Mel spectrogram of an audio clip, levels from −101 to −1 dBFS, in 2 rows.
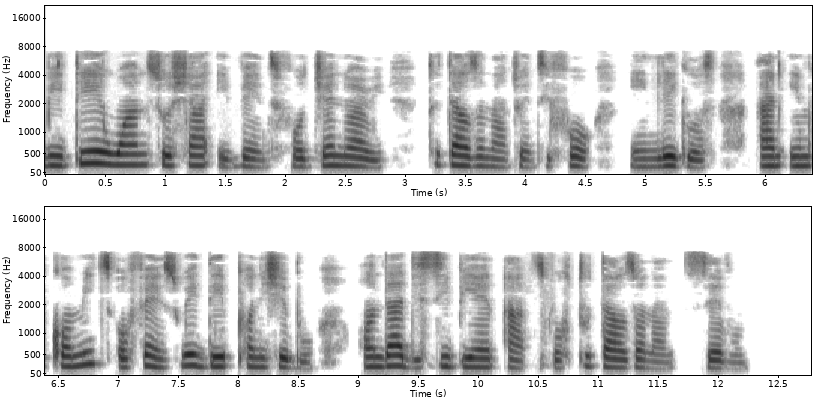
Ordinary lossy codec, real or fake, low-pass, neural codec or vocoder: MP3, 48 kbps; real; 7.2 kHz; none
